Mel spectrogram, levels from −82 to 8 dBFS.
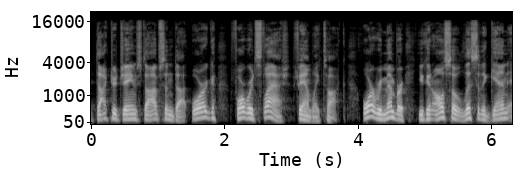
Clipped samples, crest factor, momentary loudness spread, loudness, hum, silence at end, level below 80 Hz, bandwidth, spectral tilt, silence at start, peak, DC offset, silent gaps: under 0.1%; 14 dB; 8 LU; -19 LUFS; none; 0 s; -60 dBFS; 17 kHz; -5 dB/octave; 0.1 s; -4 dBFS; under 0.1%; none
